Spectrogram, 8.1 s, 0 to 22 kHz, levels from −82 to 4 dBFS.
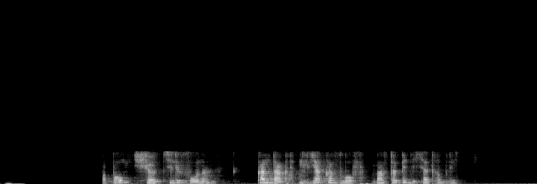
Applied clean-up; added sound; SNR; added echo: neural mask model DeepFilterNet 3.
